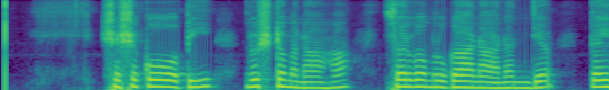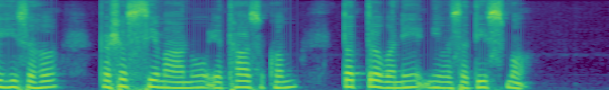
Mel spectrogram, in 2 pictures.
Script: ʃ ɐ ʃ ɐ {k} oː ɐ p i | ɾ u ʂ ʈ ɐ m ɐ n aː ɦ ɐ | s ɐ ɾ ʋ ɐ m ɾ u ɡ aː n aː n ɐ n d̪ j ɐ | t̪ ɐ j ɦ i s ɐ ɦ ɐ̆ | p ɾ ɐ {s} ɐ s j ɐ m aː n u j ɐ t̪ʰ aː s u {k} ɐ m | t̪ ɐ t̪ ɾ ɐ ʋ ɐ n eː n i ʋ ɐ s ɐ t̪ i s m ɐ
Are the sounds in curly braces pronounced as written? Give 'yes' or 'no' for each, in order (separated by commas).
yes, no, no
